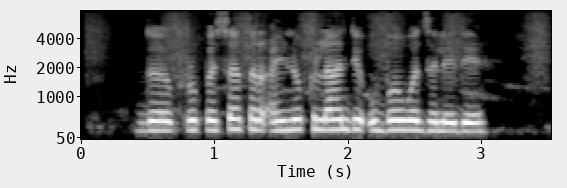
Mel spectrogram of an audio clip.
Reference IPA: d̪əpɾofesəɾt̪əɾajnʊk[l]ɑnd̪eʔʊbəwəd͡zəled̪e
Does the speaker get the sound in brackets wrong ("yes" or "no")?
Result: no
